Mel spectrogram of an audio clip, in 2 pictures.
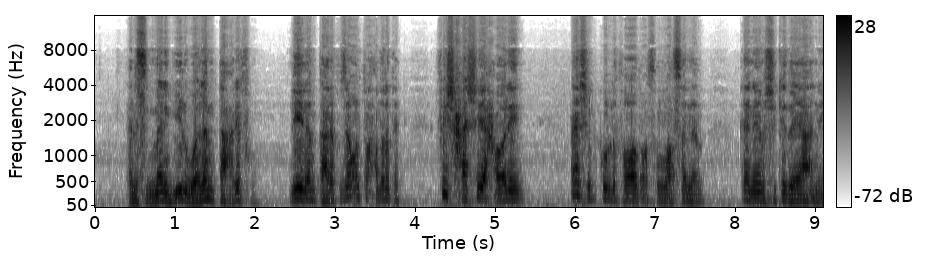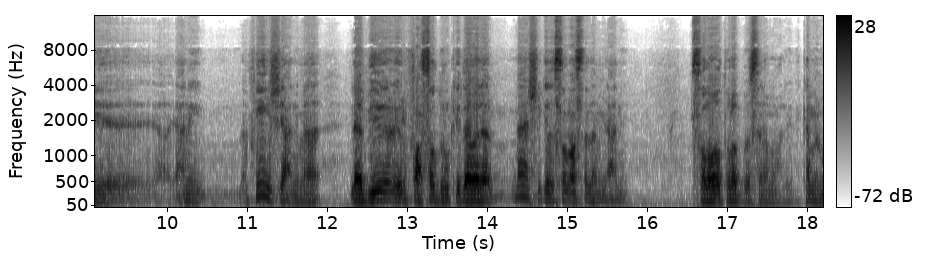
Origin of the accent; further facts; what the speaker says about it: Egypt; وزي ما يقول كده المثل عندنا في مصر، اللي ما يعرفك يجهلك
